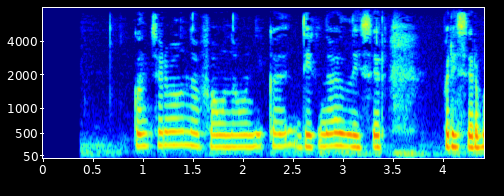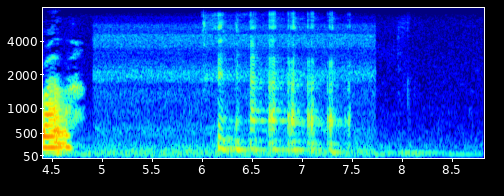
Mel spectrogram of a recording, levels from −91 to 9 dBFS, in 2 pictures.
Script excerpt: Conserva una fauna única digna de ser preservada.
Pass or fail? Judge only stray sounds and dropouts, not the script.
fail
